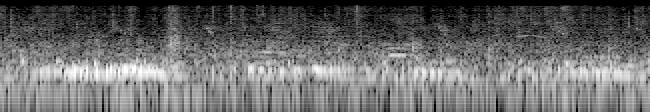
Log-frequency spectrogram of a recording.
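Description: Pigeons coo steadily at a pigeon farm, a layered, soft, throaty murmur from several birds close by that swells and eases throughout, with faint chirps above.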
